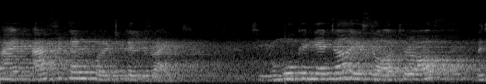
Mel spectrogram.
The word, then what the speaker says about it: Jomo Kenyatta: Though the spelling is Jomu, but we pronounce it as Jomo Kenyatta.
